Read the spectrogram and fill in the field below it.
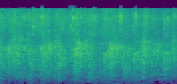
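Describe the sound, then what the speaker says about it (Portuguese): A television studio audience applauds steadily throughout, a dense, even wash of clapping heard alone and at moderate level. "Um vosso aplauso também."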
